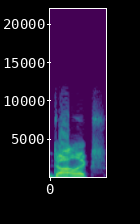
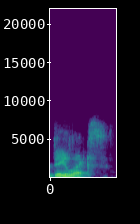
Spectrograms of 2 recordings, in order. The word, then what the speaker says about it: Dalek: In the English language, when you've got a vowel and a consonant, another vowel, the first vowel becomes long. In multisyllable words, yes. Yeah, that's what this is. Dalek.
